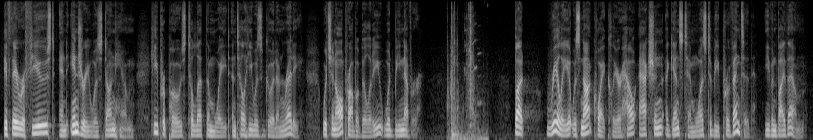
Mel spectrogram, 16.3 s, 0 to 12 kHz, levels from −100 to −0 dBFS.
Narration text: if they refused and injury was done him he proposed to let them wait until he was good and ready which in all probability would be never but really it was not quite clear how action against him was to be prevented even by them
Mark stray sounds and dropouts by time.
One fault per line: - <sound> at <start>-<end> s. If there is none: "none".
- squeak at 8.9-9.8 s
